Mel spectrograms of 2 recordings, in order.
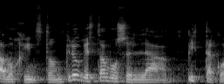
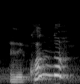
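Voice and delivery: much higher, startled rising ask; shocked question; slower than usual. Acted. Captain asks the dead grandmother, shocked and high. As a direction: jump up in disbelief.

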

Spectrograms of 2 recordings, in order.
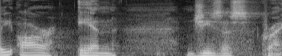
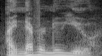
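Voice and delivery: the Lord's rejection; 2 semitones lower than usual. Acted. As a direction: let the sentence fall heavy. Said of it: "hear the words".

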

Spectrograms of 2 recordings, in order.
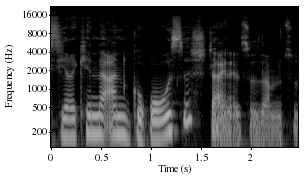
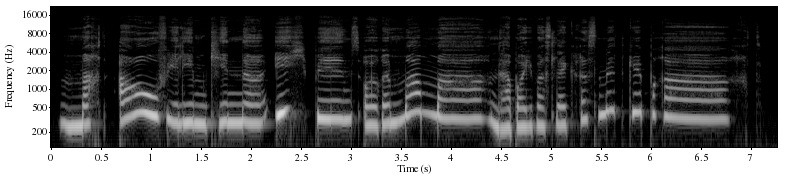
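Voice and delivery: wolf faking a much higher, slow sweet mother voice; fake soft mama voice; 13 semitones higher, 6 dB louder, slower than usual. Wolf at the door pretending to be mama, high and sugary. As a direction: coo it sweetly to trick them. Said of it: "damit seine Stimme weicher klang".

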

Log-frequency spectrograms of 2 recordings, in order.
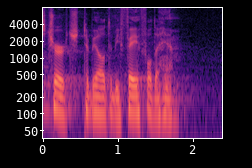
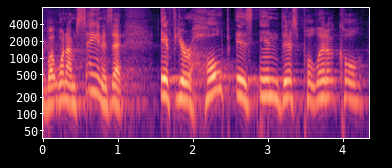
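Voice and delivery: louder, higher fired-up sermon build; raised preaching voice climbing toward the climax; preaching at full force; 6 semitones higher, 8 dB louder than usual. Acted. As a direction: drive it home like a pulpit preacher.

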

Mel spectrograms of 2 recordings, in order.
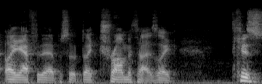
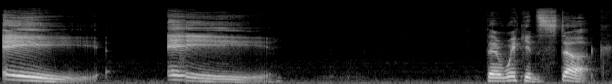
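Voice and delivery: put-on slow, loud Boston accent; 4 semitones higher, 4 dB louder, much slower than usual. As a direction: lay on a thick Boston accent. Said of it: "you know how they sound in Boston".

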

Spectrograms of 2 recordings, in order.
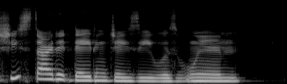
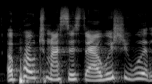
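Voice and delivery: higher, louder mock dare; challenging little sister; 6 semitones higher, 5 dB louder, faster than usual. Little sister dares men in the mall, mock-fierce. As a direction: play a kid itching to fight. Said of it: "so Raven goes".

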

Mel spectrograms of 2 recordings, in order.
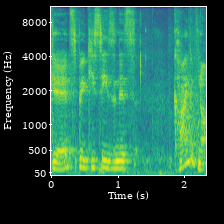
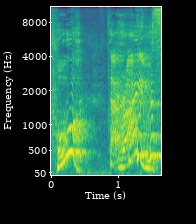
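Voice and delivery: laughing delight; 13 semitones higher, much slower than usual. Real, not acted. Delighted at a rhyme.

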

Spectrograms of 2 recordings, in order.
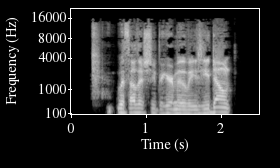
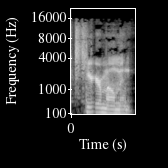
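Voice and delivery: ordinary talk, nothing marked

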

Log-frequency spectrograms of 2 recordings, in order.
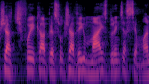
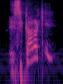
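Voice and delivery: emphatic high rise; 11 semitones higher, 4 dB louder than usual. Acted. Pointing at Peter's example.

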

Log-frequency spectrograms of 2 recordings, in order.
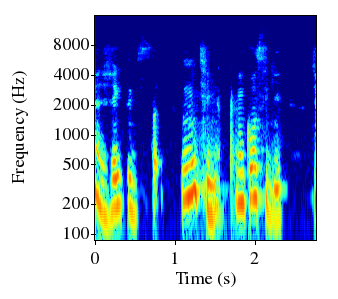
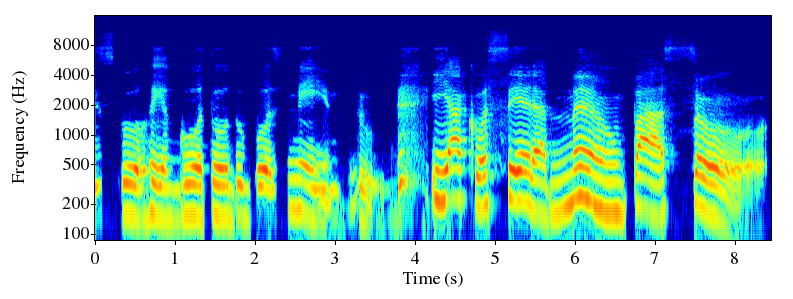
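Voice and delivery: slow storytelling; 6 semitones lower, much slower than usual. A narrator's reading.

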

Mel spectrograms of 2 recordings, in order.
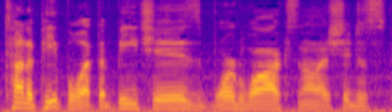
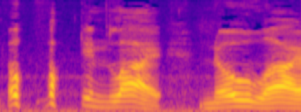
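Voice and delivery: ordinary delivery

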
